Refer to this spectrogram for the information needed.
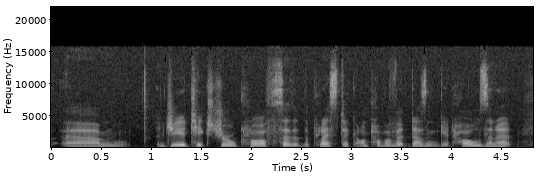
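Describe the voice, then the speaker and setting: A woman speaks at a fairly slow pace in a dark, mellow tone. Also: quiet background, dry sound with no echo. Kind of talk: tutorial. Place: garden.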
